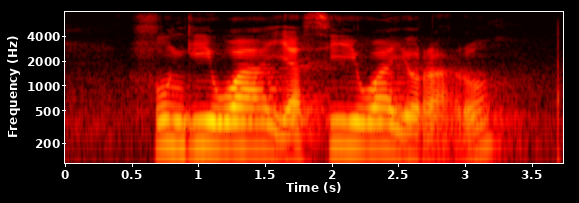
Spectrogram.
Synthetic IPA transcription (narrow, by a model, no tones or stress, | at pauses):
fuŋɡiwajasiwajɔɾa̰ːɺɔ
